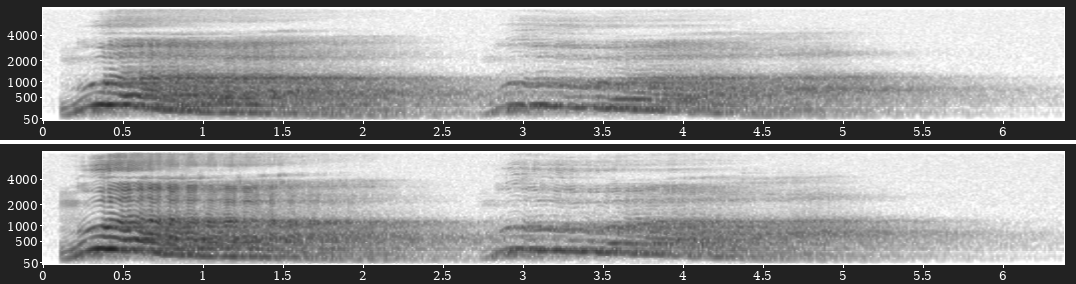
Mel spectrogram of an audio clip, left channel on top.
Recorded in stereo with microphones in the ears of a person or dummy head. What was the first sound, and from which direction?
Laughter, 65° right (ahead or behind).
